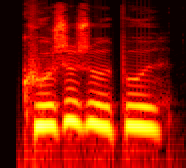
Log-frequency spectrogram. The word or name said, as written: kursusudbud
